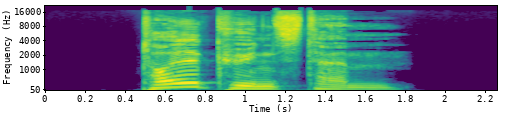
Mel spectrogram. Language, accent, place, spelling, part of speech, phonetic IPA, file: German, Germany, Berlin, tollkühnstem, adjective, [ˈtɔlˌkyːnstəm], De-tollkühnstem.ogg
- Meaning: strong dative masculine/neuter singular superlative degree of tollkühn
